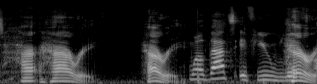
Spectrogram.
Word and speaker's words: Harry's: there is a better way and it's called harry's and i really highly recommend you check it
